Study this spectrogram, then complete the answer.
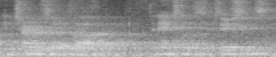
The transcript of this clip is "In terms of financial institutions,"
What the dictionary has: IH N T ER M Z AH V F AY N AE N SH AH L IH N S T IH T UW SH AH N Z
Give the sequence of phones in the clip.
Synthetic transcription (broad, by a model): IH N T ER M Z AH V F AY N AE N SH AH L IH N S T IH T UW SH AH N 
